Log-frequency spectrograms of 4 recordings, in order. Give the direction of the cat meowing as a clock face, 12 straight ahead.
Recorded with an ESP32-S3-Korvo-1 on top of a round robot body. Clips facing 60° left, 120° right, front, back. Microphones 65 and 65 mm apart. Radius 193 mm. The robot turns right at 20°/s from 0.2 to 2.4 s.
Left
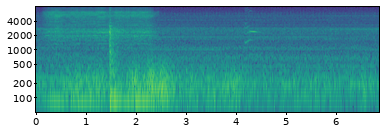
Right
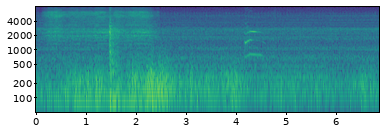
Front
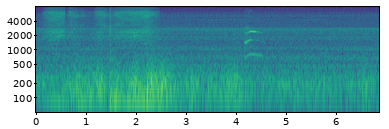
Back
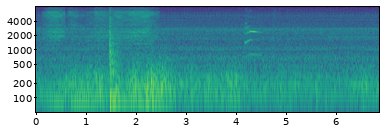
2 o'clock.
